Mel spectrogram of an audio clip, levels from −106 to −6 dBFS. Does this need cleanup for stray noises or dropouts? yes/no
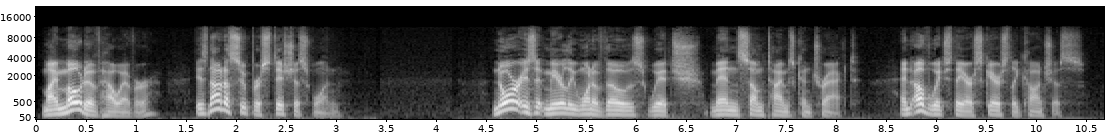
no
